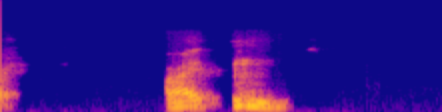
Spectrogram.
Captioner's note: cough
